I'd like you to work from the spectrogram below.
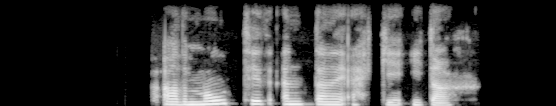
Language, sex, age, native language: Icelandic, female, 30-39, Icelandic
